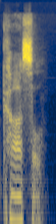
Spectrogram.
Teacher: Yes, the T is dropped.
